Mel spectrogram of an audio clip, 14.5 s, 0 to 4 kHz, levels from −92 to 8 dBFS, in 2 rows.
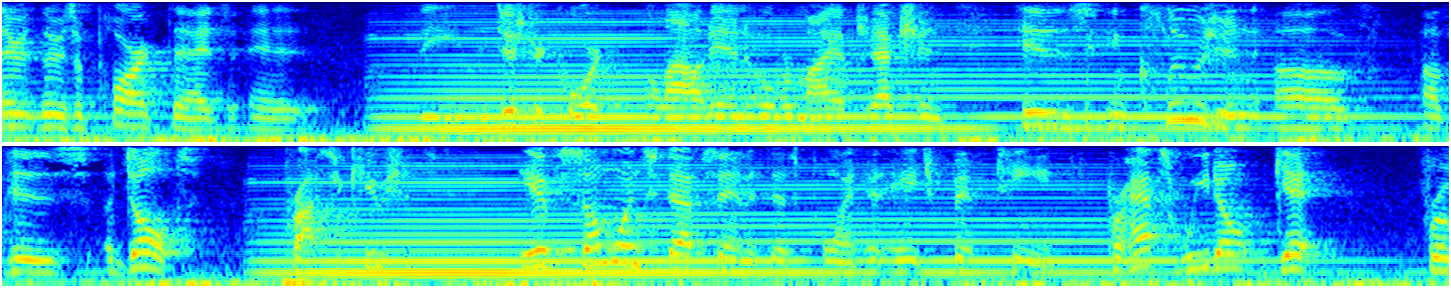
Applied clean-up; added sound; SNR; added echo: none; Bowed string instrument; 1 dB; none.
